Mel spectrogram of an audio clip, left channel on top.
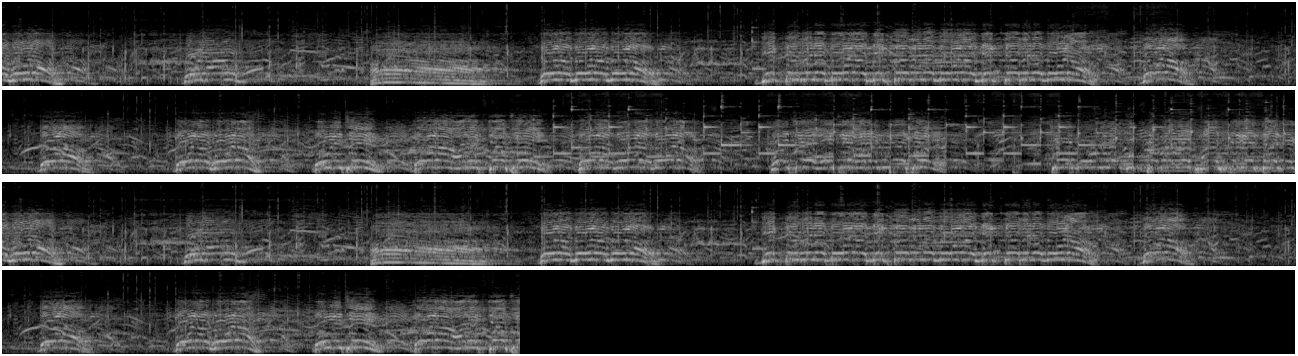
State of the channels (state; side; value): drops out; right; at 18.2 s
